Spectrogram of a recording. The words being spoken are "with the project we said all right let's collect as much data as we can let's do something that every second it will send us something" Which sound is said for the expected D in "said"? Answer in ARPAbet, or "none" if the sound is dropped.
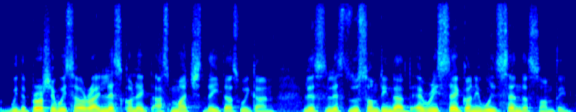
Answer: none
